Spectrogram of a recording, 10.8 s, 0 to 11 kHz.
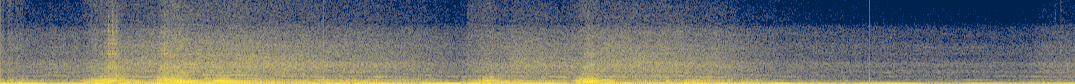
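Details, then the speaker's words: Mercedes SLK230 Kompressor that had a misfire, after replacing the ignition cables: starts without problems, clean blips rise and fall, settles to steady even idle, no odd noises; normal idle and revving. "empezamos sin problemas veis la revolución estará en constantes nos vienen ruidos raros"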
